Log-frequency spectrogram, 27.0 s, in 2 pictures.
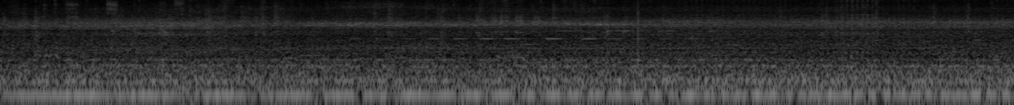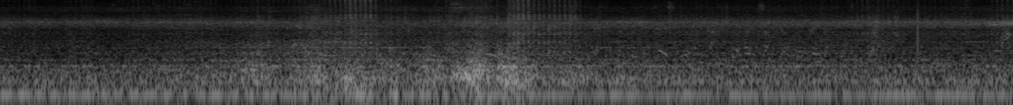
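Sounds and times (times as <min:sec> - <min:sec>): train rumble inside carriage: 0:00.0 - 0:27.0.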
